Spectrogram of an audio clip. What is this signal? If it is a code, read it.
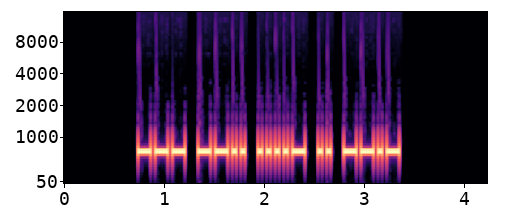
Morse code, heard as a keyed tone, about 27 wpm, 700 Hz. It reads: OZ4IQ
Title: DXCC-100 Call Signs - 5 Characters - 28wpm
